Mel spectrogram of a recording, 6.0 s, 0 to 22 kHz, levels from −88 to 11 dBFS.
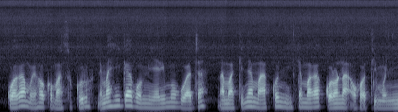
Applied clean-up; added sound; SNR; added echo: none; Sink (filling or washing); 18 dB; none.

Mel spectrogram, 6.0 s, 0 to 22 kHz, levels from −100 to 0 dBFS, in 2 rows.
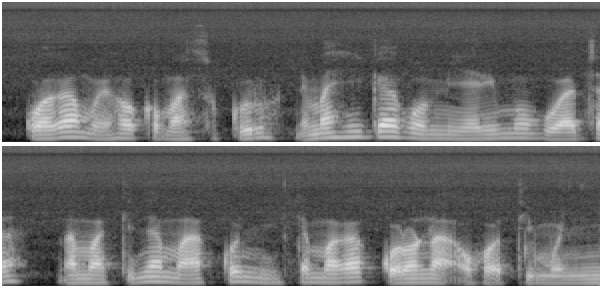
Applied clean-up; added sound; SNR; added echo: neural mask model Resemble Enhance denoiser.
